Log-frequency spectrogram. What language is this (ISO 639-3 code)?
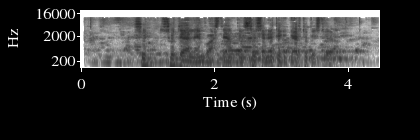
eus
